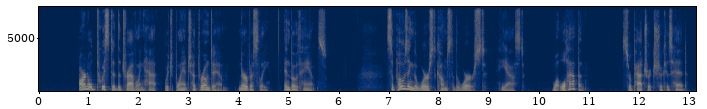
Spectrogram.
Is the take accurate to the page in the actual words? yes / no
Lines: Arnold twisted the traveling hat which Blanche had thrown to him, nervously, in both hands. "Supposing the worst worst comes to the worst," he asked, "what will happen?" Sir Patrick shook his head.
no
